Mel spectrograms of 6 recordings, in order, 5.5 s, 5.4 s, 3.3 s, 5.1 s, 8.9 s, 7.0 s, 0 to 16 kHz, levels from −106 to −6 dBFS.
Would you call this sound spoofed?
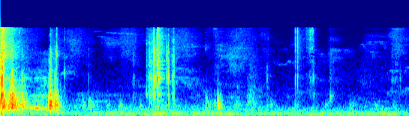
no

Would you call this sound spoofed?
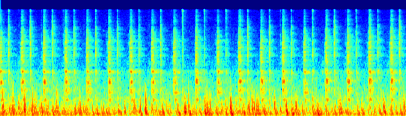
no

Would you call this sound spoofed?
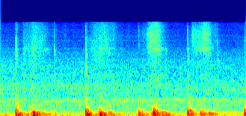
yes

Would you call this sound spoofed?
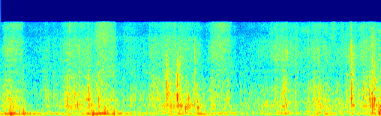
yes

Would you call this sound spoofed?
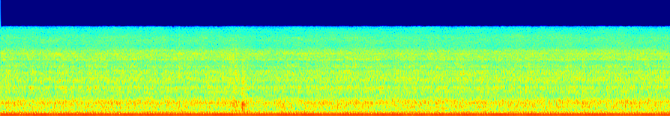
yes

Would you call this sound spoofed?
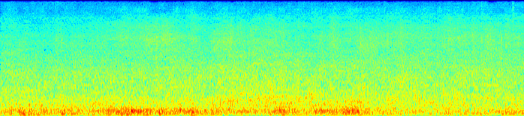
yes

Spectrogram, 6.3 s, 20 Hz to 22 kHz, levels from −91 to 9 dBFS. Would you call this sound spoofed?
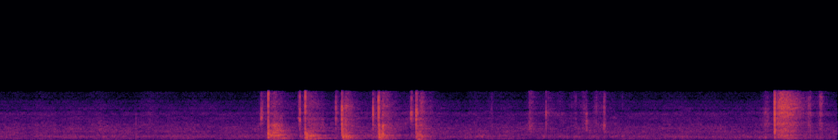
yes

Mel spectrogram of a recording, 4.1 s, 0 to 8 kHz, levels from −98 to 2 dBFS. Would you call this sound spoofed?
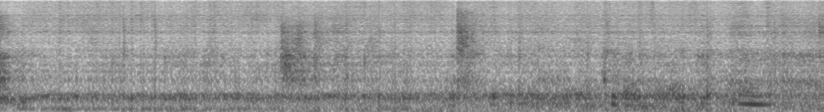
yes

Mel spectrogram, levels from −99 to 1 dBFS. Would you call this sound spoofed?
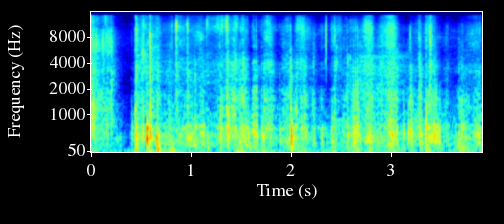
yes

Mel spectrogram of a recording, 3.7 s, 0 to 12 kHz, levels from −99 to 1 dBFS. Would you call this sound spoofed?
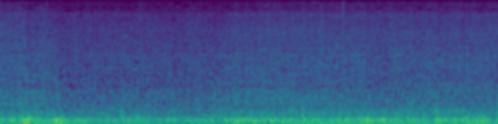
no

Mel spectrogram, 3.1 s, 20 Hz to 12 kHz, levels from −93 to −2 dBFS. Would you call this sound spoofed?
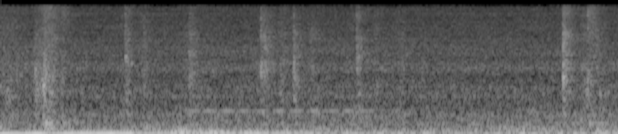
yes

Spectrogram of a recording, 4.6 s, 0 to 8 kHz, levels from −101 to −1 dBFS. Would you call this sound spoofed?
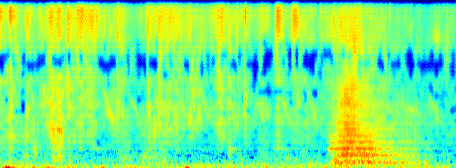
yes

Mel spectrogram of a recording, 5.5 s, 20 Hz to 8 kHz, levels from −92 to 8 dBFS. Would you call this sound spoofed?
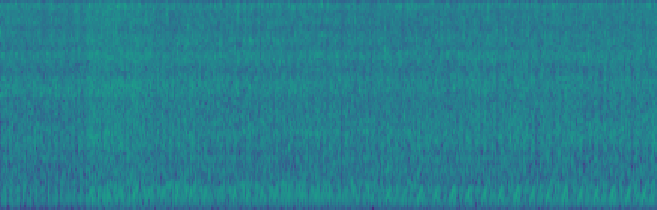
no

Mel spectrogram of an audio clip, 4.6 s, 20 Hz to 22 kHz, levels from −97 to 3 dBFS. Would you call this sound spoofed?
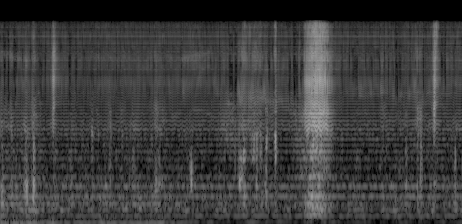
yes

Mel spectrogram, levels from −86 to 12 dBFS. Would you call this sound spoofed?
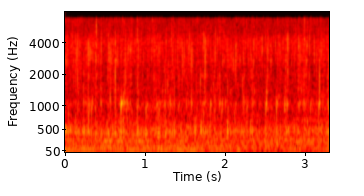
yes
